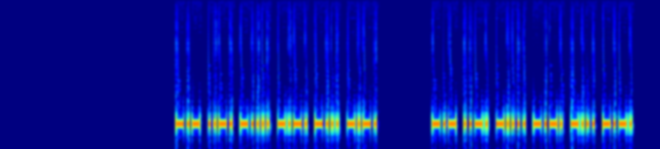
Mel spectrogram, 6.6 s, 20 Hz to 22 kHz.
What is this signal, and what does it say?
Morse code, heard as a keyed tone, about 46 wpm, 700 Hz. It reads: KF6CBC KF6CBC
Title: USA Call Signs - 6 Characters - Repeated 2x - 45wpm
